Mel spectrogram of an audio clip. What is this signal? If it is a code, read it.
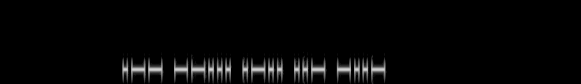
Morse code, heard as a keyed tone, about 28 wpm, 700 Hz. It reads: W7LUX
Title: USA Call Signs - 5 Characters - Repeated 3x - 28wpm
